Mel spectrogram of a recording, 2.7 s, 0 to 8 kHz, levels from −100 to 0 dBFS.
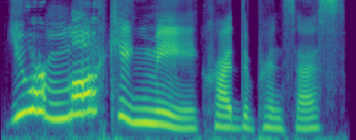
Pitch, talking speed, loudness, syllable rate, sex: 275 Hz, 155 wpm, -16 LUFS, 4.5 syllables/s, female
